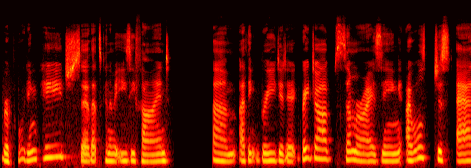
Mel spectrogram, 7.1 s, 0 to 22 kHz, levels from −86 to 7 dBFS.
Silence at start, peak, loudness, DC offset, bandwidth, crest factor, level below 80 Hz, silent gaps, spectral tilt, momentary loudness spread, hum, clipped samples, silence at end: 0.05 s; -8 dBFS; -26 LUFS; under 0.1%; 12.5 kHz; 18 dB; -70 dBFS; 2.63-3.19 s; -4.5 dB/octave; 3 LU; none; under 0.1%; 0 s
